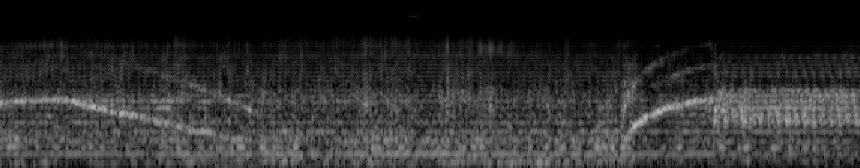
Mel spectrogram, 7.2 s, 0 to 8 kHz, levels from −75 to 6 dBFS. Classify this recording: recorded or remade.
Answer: remade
